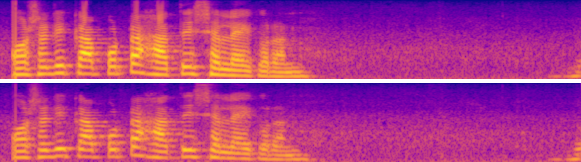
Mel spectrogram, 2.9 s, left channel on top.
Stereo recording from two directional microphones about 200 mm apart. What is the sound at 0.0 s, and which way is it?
A woman's voice, 55° left (ahead or behind).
